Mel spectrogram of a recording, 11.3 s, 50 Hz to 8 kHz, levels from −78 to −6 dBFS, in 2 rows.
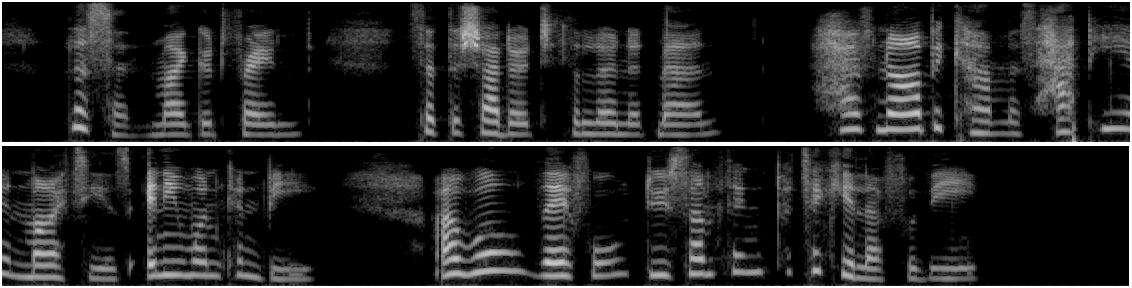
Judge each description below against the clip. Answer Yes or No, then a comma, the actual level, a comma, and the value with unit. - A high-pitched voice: Yes, very high, 255 Hz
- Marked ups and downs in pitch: Yes, wide, 6.1 semitones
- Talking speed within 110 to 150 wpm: No, average, 165 wpm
